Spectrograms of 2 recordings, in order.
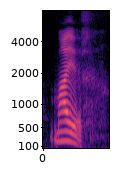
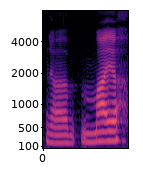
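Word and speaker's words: mire: American जो pronunciation है हमारी उसके अकॉर्डिंग ये शब्द है हमारा मायर, और जो हमारे पास ब्रिटिश होती है उसमें हम इसको मायह बोलते हैं, मतलब आर थोड़ा साइलेंट जैसा रहता है।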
